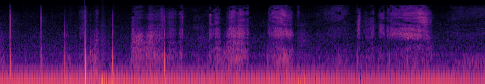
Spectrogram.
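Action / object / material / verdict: tap / small cardboard box / cardboard / none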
